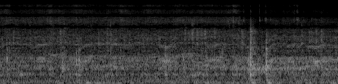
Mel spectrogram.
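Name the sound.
stand mixer kneading enriched brioche dough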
